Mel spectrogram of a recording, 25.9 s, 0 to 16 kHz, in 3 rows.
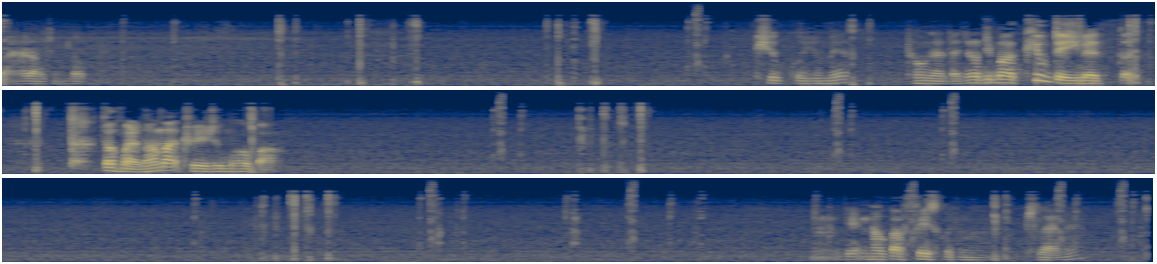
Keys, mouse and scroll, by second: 2.0 Tab, 2.9 shift+a, 4.2 shift+a, 6.3 Tab, 8.0 KP_1, 9.7 s, 12.9 s, 15.7-17.1 drag, 19.2 s, 20.7 middle click, 22.0-24.1 drag, 24.1 right click, 24.7 x.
